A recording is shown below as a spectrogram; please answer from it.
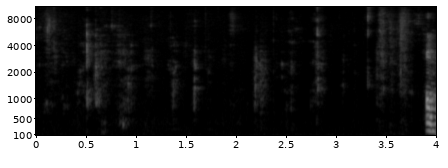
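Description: Close-miked eating sounds: soft, irregular chewing, lip smacks and small wet clicks from people eating spaghetti and fried plantain.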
